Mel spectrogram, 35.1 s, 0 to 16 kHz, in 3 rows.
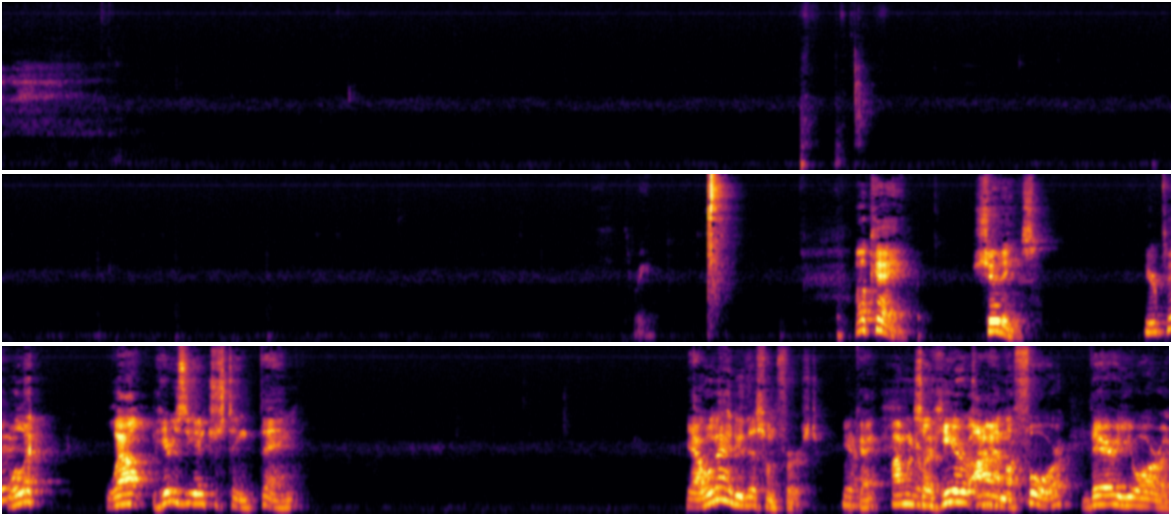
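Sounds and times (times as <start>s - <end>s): faint steady hum: 0.0s - 35.0s
sharp click: 18.7s - 19.1s.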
